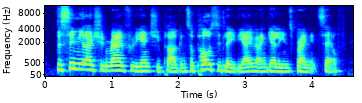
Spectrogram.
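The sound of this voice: The tone is fairly bright, with ordinary pitch variation. The pace is fairly quick.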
